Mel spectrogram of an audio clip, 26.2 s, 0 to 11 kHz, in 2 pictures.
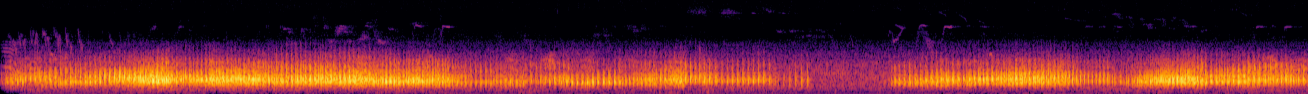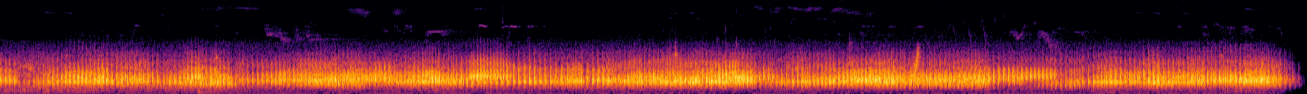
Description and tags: Frogs Croaking
A dual mono field-recording of several frogs (Rana temporaria) croaking at the beginning of the mating season. Rode NTG-2 > FEL battery pre-amp > Zoom H2 line in.
croak, croaking, field-recording, frogs, plop, rana-temporaria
